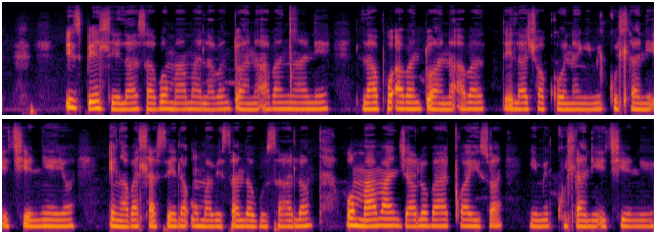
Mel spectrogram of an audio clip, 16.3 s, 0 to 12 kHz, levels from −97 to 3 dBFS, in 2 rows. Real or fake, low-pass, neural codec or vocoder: real; 10.8 kHz; none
